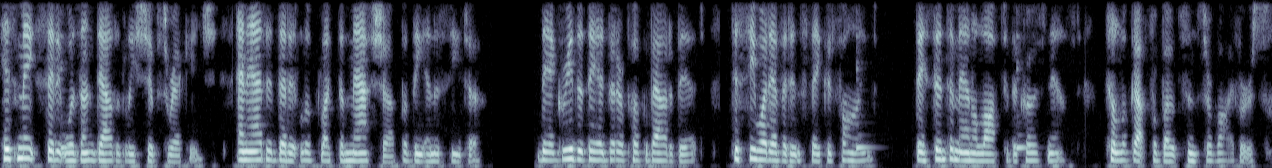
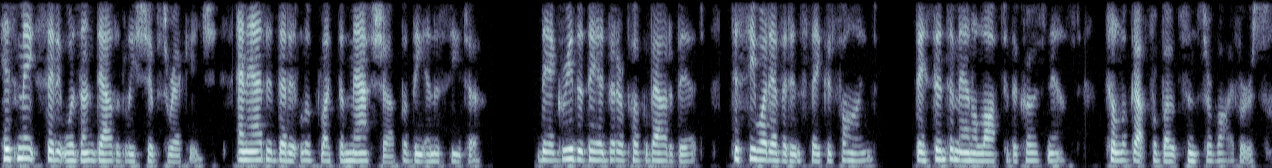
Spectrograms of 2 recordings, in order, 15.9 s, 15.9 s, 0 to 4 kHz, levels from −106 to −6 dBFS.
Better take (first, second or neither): second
